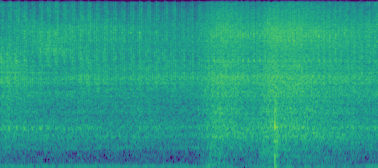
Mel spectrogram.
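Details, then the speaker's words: Barn-find car started and driven for the first time in over ten years: uneven idle with occasional sharp pops, a slight misfire. Timing is suspected and new spark plugs are to be ordered; not confirmed. "Definitely misfiring still slightly. Not a massive miss. That might be timing wise."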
